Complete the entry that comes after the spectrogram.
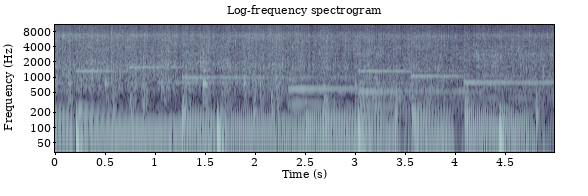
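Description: Whole chilies and garlic cloves sizzling in hot oil in a non-stick frying pan as they are stirred, with a few light clicks of the stirring. Background music plays underneath.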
